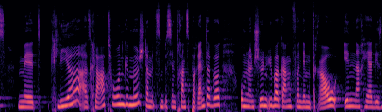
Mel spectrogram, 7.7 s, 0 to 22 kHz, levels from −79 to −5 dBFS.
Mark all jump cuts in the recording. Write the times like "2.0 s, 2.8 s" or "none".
1.8 s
